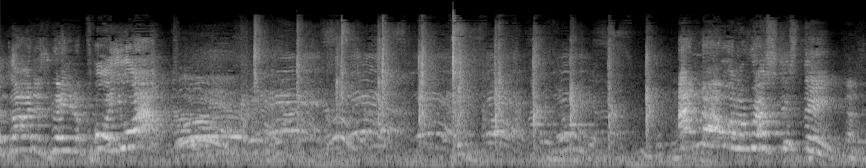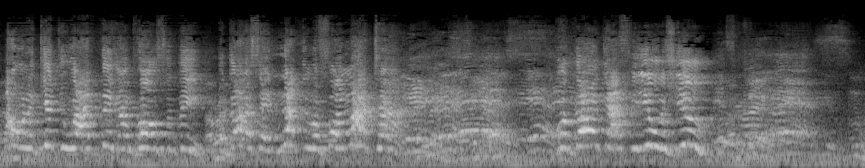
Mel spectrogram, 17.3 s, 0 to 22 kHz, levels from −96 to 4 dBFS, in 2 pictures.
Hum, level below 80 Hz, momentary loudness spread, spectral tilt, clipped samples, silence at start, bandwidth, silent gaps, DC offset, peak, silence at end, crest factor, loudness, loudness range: none; -50 dBFS; 10 LU; -2.5 dB/octave; under 0.1%; 0 s; 16 kHz; none; under 0.1%; 0 dBFS; 0 s; 24 dB; -22 LUFS; 4 LU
